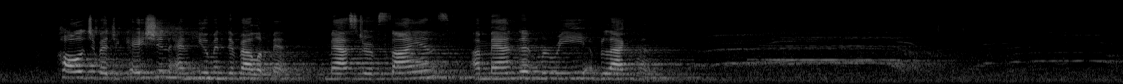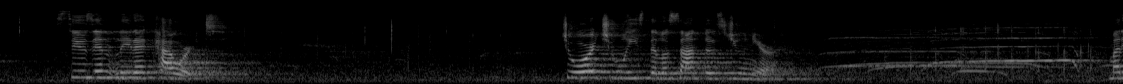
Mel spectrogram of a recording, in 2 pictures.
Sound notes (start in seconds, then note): 8.6 applause; 19.8 applause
